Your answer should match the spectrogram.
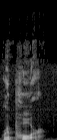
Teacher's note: And the t at the end is silent. Don't pronounce the t. It ends with the or sound.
